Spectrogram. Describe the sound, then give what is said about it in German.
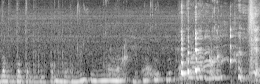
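A voice imitates gurgling, bubbling water, starting with a wobbly low hum and breaking into choppy, burbling bursts near the end, with a hint of laughter. “Rechts hört ihr, wenn ihr ganz genau hinhört, hört ihr ein Gluckern und Blubbern.”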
